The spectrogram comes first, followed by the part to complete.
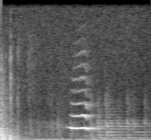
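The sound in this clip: Study door creaking as it is opened from inside: a dull thunk, then a short, high squeaky creak, brief and with no voices.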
